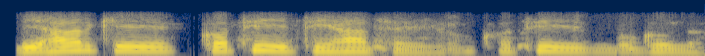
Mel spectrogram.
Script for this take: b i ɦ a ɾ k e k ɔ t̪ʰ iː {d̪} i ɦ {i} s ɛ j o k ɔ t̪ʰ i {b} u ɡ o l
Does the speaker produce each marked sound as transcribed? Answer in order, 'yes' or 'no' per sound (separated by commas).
no, no, yes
